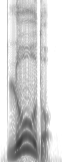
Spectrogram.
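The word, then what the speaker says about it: lode: あと発音が全く同じで、ロードっていう鉱脈っていう意味の単語があるので、これはちょっと注意ですね。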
